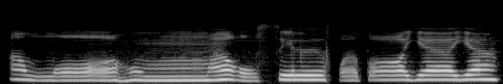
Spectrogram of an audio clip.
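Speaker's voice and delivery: slow melodic Arabic recitation; slow chanted dua; Quran-style recitation. Shown as a demonstration. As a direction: recite slowly with tajweed. Recites full line.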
